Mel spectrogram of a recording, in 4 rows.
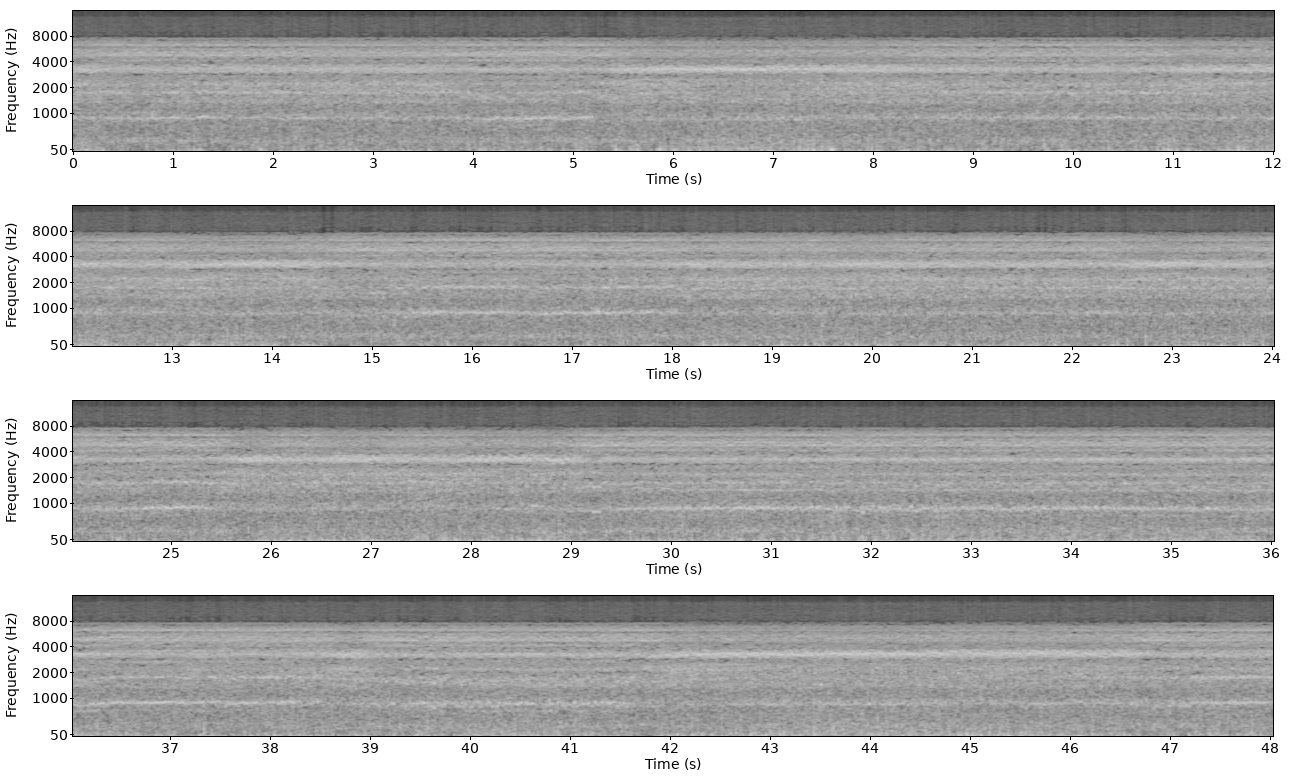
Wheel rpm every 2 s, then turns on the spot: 230, 230, 220, 220, 230, 230, 230, 220, 230, 230, 230, 220, 220, 220, 220, 210, 210, 210, 230, 220, 210, 210, 220, 220.
none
